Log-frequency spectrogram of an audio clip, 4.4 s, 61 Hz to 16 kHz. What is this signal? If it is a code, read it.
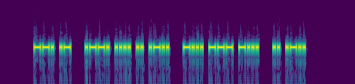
Morse code, heard as a keyed tone, about 46 wpm, 700 Hz. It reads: GA PHIL BOB IL
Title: K1USN SST QSO Practice - 45wpm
